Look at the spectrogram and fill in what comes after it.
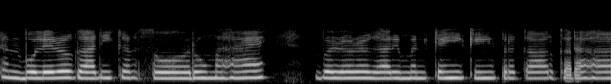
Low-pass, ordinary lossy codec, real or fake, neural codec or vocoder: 5.4 kHz; none; fake; codec, 16 kHz, 4 kbps, FunCodec, trained on Chinese and English, 50 frames a second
